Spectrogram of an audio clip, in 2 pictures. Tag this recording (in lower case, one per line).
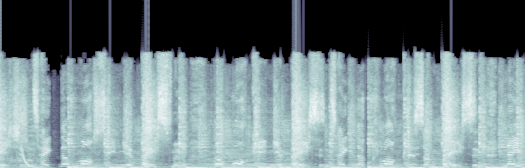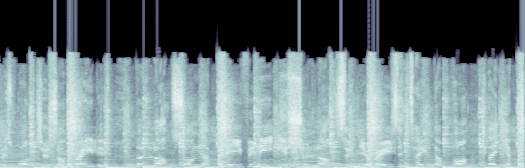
house music
music
rhythm and blues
